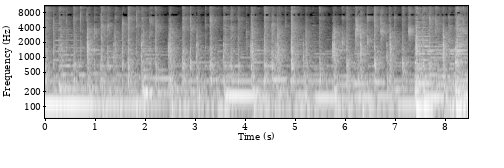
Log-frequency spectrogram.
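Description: Flamenco tarantos: a Spanish guitar plays under a dense run of sharp percussive strikes from the dancer's shoe taps on the wooden stage and hand-claps (palmas). A loud new guitar attack comes in near the end.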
